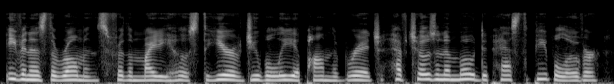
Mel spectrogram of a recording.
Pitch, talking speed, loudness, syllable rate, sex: 200 Hz, 235 wpm, -17 LUFS, 5.7 syllables/s, female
